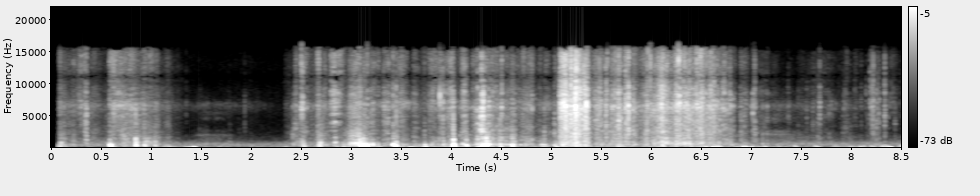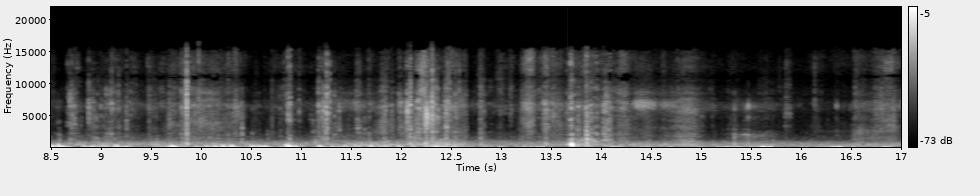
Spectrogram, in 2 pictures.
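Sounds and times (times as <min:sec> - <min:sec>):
tissue paper crinkling: 0:02.5 - 0:14.3.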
